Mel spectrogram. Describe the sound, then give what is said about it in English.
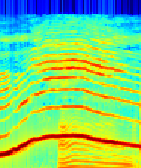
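A voice does a siren vocal exercise, sliding smoothly upward in pitch and holding a loud, steady sustained tone, with a second lower voiced layer joining partway through, continuous for about two seconds. “Exercises, vocal exercises. You know, speech. And just like, you know, you've ever done a siren?”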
